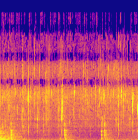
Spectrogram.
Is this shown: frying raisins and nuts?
yes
